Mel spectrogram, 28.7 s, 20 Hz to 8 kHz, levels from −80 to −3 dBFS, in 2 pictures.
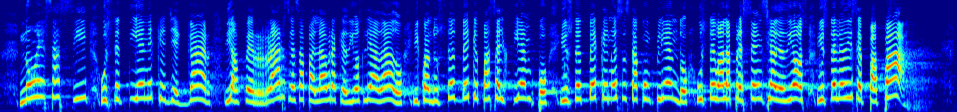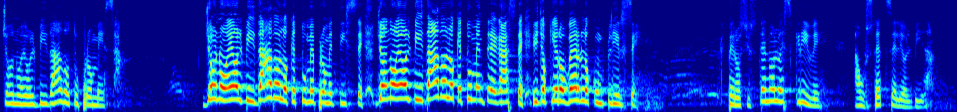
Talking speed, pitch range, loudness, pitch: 180 wpm, 280-375 Hz, -24 LUFS, 330 Hz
